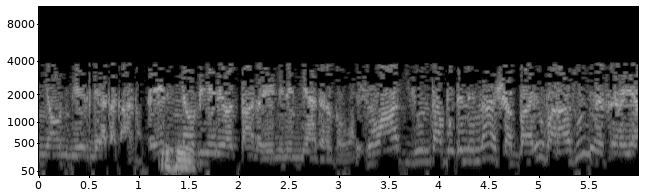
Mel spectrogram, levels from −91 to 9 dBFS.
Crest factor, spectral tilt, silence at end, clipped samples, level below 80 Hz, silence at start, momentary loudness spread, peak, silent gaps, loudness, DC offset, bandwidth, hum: 16 dB; -7.5 dB/octave; 0 s; under 0.1%; -64 dBFS; 0 s; 6 LU; -16 dBFS; none; -31 LUFS; under 0.1%; 4.1 kHz; none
